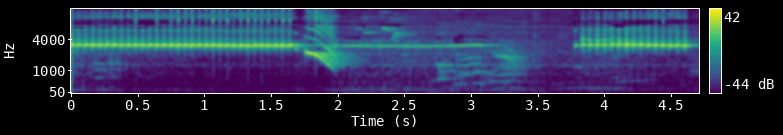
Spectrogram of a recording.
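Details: Common iora at night, played as therapy for caged birds that have stopped singing: a loud, fast buzzy trill on one high pitch lasting about two seconds, then a sharp downward-sweeping note, a quieter level whistle, and the trill again.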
